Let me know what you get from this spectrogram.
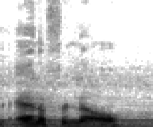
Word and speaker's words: Anafranil: Now, I usually wouldn't do this, I would never do this about a medication, but this medication, Anafranil, that's how you say it.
